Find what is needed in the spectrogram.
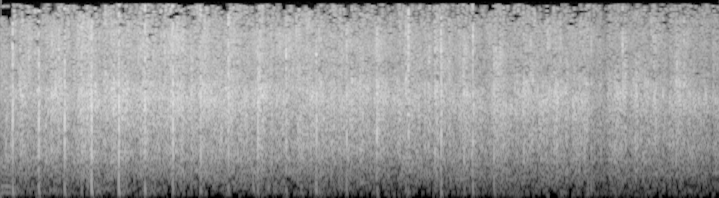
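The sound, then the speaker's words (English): A crowd applauds steadily, a dense, crackling wash of many hands clapping at an even, loud level that holds for several seconds without letting up, with no voices on top. “Could we just have a huge round of applause for our...”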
